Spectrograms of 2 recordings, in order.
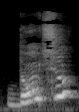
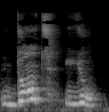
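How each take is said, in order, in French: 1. Les sons t et y se fondent en un son ch. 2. Les sons t et y se prononcent séparément. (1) "on va rajouter entre les deux le son C H" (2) "avec la prononciation française, on aurait tendance à dire"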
